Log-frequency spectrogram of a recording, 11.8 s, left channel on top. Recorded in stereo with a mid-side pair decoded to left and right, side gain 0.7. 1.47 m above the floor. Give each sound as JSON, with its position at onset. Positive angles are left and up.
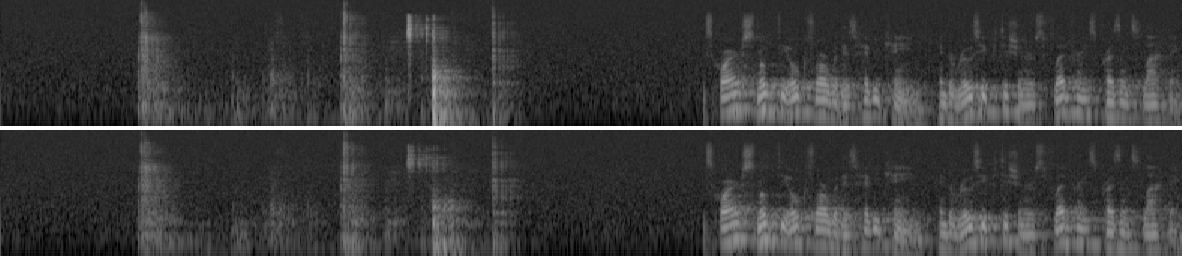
{"t": 1.4, "sound": "tearing paper", "azimuth_deg": 15, "distance_m": 7.0}
{"t": 4.1, "sound": "a gunshot", "azimuth_deg": 50, "distance_m": 2.5}
{"t": 7.0, "sound": "a man speaking", "azimuth_deg": 5, "distance_m": 3.5}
